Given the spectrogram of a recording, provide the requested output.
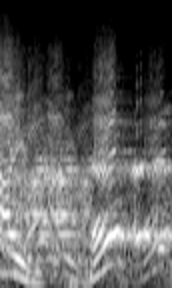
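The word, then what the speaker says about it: ع: এই জায়গাটির নাম হল হল হলকের মাঝখান থেকে উচ্চারণ হয় আইন আইন বলেন আইন এত খান আইন এত জোরে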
